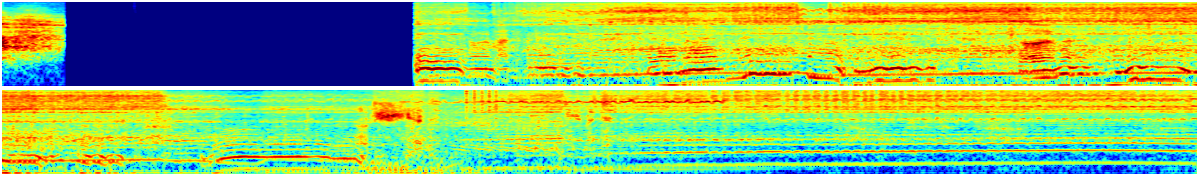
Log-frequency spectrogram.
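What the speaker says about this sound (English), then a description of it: "That is some of the worst ADR I've ever heard for a motorcycle." A dubbed motorcycle engine effect drones steadily with a rough, growling tone and shifting pitch for about twenty seconds after a brief silence, loud and up front with no speech.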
